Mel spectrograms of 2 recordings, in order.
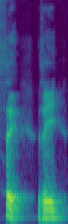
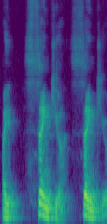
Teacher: Th. You put your tongue between upper and lower teeth, between top and bottom teeth. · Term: th sound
